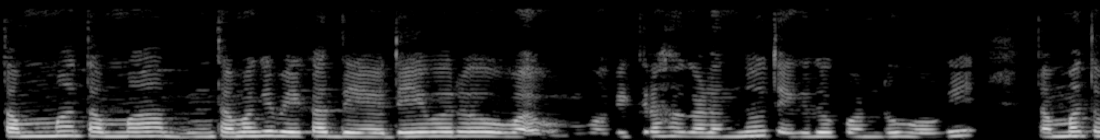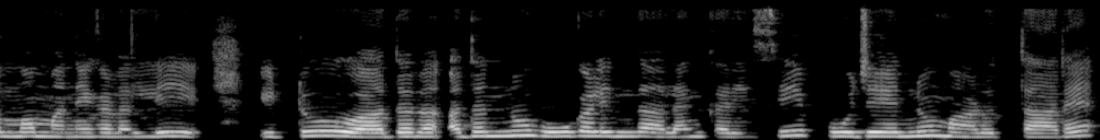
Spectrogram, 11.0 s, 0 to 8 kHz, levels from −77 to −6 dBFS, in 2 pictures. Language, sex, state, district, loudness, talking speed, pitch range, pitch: Kannada, female, Karnataka, Dharwad, -24 LUFS, 105 wpm, 225-245 Hz, 235 Hz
